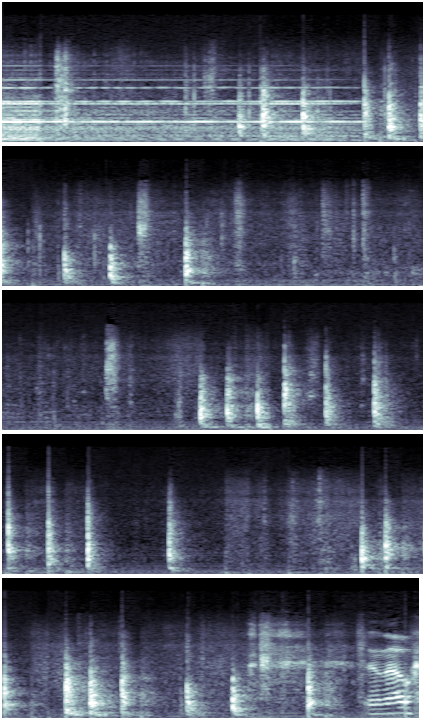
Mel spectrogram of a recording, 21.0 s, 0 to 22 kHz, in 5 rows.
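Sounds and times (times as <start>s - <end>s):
music: 0.0s - 3.9s.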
